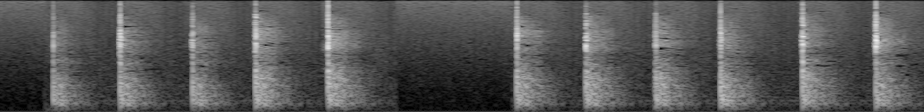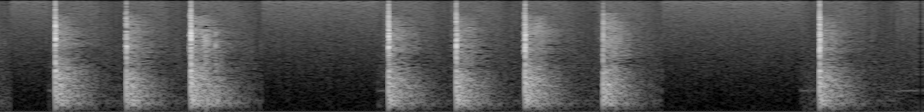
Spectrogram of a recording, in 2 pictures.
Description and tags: My friend thumping on the other side of a wall with a hammer on a block of wood to represent imaginary sounds heard by someone having an imaginary breakdown.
